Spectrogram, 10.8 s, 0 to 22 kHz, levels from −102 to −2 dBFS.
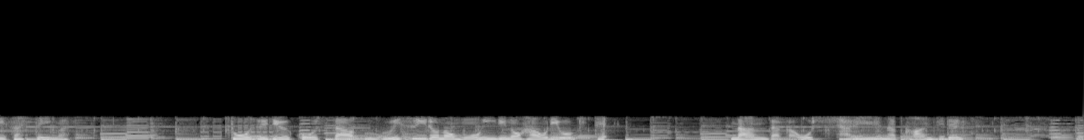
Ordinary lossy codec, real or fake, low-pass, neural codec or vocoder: none; real; 3.6 kHz; none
